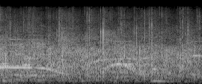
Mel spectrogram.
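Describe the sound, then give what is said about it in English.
An audience at a speech breaks into loud, continuous applause, a dense, even wash of clapping with a voice faintly audible over it. “I don't know why you're clapping.”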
